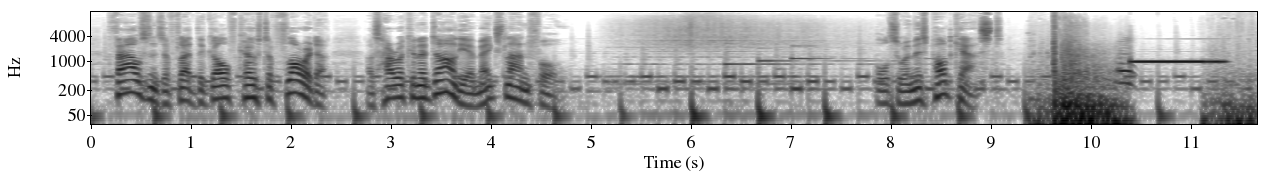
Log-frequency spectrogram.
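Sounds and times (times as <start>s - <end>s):
speech: 0.1s - 4.8s, 7.9s - 9.5s
grenade dropped from a drone exploding in front of a vehicle: 9.4s - 10.4s
high electronic beep tone: 10.3s - 11.4s.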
